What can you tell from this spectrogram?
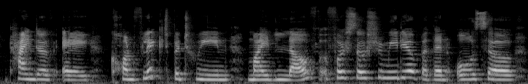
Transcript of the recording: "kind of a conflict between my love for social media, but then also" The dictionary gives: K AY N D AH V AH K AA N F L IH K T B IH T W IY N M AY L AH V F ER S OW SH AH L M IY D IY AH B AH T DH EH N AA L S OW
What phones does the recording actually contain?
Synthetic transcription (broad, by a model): K AY N D AH V AH K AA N F L IH K T B IH T W IY N M AY L AH V F ER S OW SH AH L M IY D IY AH B AH T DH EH N AA L S OW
